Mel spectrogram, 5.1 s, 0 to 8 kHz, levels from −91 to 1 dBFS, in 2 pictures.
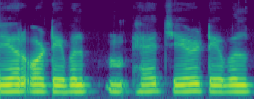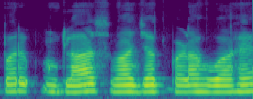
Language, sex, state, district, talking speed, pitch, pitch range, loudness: Hindi, female, Punjab, Kapurthala, 190 wpm, 160 Hz, 160-165 Hz, -16 LUFS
